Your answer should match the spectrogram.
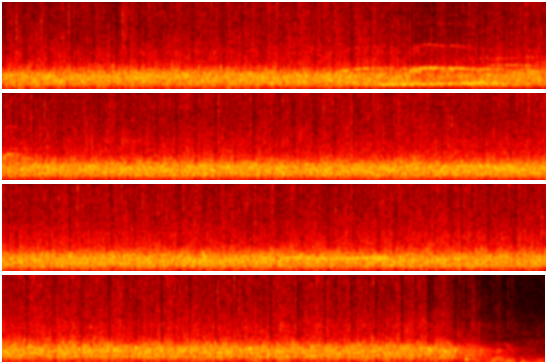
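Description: A large concert-hall audience giving a standing ovation: loud, steady applause throughout, with a short faint cheer from the crowd about seven seconds in.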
